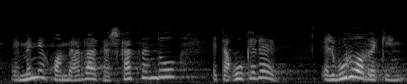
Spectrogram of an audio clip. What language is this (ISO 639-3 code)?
eus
